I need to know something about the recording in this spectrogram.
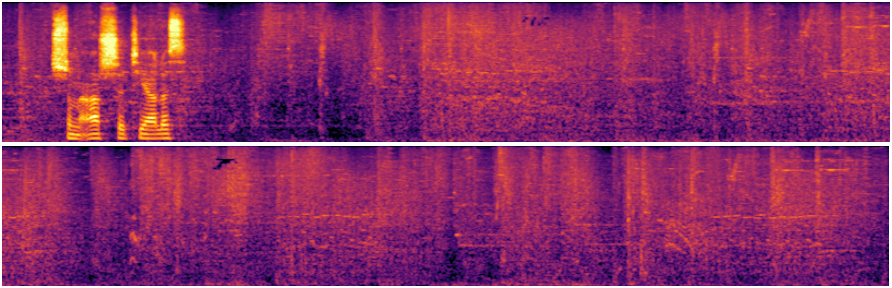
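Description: Game effects whoosh and clash in a battle.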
